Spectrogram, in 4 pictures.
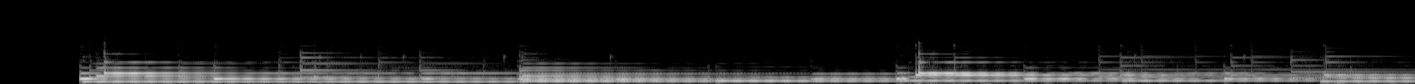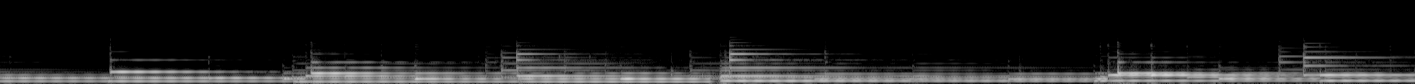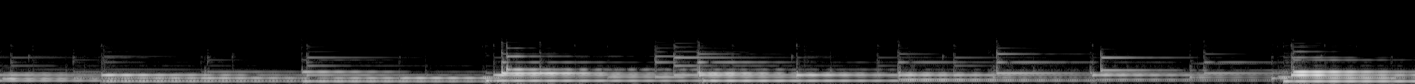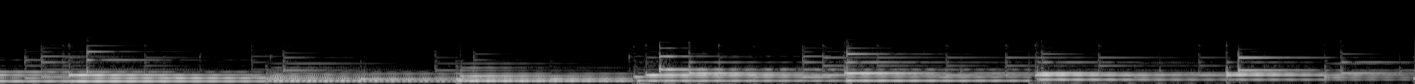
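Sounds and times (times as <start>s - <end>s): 
electric piano duet: 0.8s - 56.5s.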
